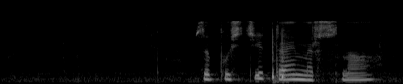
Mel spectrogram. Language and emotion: Russian, sad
